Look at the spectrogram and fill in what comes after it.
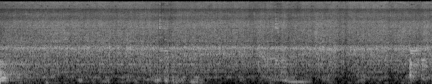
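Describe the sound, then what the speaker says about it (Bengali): Chicken pieces frying in hot oil with slightly burnt onions, a loud, dense, continuous sizzle and hiss up close, with faint stirring underneath and no talk. "পেঁয়াজগুলো একটু পুড়ে গেছে তো আমি নাড়তেছি তো মাংসটা একদম ভেজে নেব"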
